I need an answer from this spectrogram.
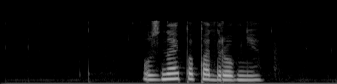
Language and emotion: Russian, neutral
